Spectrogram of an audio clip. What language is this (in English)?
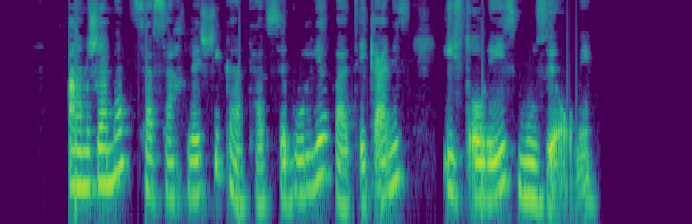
Georgian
